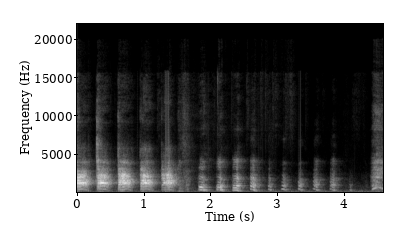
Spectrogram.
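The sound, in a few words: person imitating a raven's caw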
